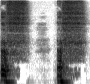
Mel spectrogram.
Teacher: we can hear a lot of air running through the first sound and because if the air is running through therefore there is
